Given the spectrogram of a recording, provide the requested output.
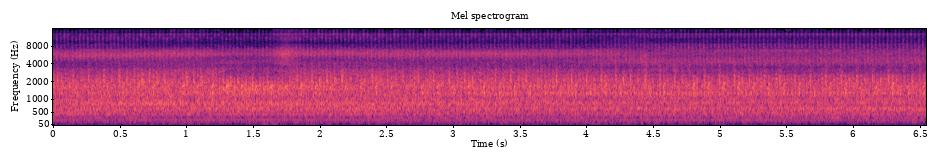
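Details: Ford Focus 3, 1.6 L 125 hp petrol engine at steady idle with a faint, uneven light tapping running through the engine noise; engine knock present, source not pinned down.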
